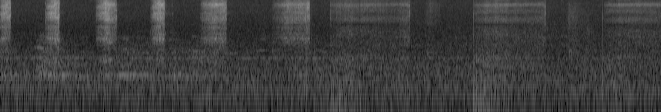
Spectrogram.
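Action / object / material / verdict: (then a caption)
scrape / charcoal pencil on drawing paper / paper / none. A hand draws fine hatching strokes with a sharpened wooden charcoal pencil on a sheet of flat white drawing paper. The result is a continuous scratching of pencil on paper, with short, bright strokes repeating at first and then longer, steadier strokes. A soft, low background hum sits underneath.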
